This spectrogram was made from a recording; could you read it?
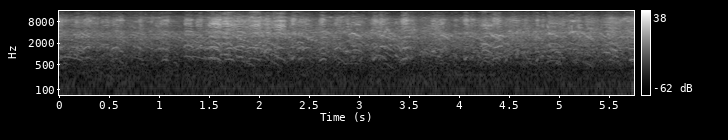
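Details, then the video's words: Flock of parrots giving constant shrill squealing chirps, many birds calling over one another in an unbroken, fast chatter. "Parrots chirping sounds"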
